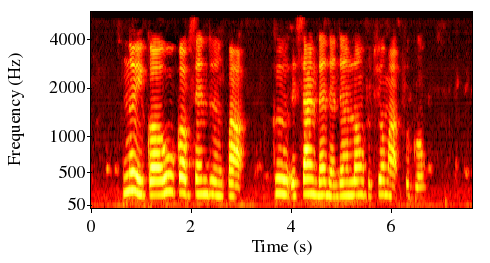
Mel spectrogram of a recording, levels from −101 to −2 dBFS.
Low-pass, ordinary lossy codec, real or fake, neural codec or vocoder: 5.4 kHz; AAC, 48 kbps; fake; codec, 24 kHz, 3.1 kbps, DualCodec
